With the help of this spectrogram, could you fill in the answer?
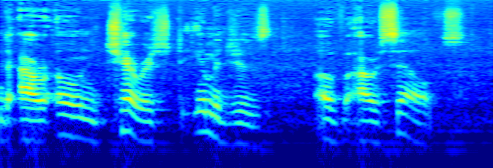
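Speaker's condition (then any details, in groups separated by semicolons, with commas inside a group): ALS; diagnosed eight years ago, at age 35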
